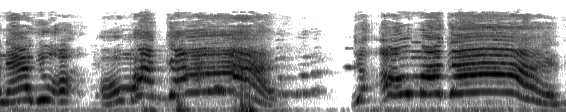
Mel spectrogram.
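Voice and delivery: high panicked cries; shocked screaming. Real, not acted. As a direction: scream in disbelief and fear. Woman confronted, screaming in shock.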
